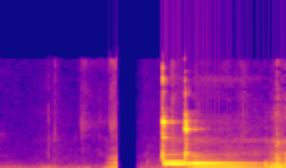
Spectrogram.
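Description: A two-note ding-dong chime, like a doorbell, starts suddenly about a second in, loud and ringing, and fades slowly; a faint click comes just before it.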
